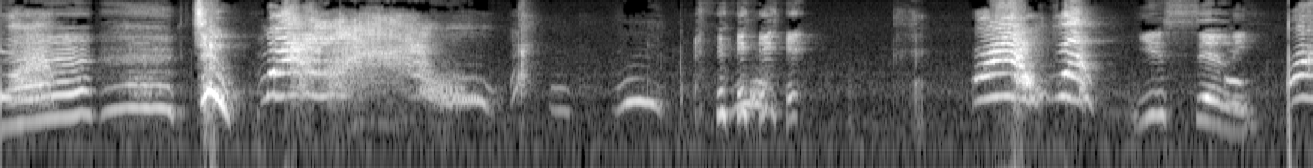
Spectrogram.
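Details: An adult's sharp, bursting sneeze, followed by a young daughter's vocal reactions and laughter in a small room; sneezing.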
